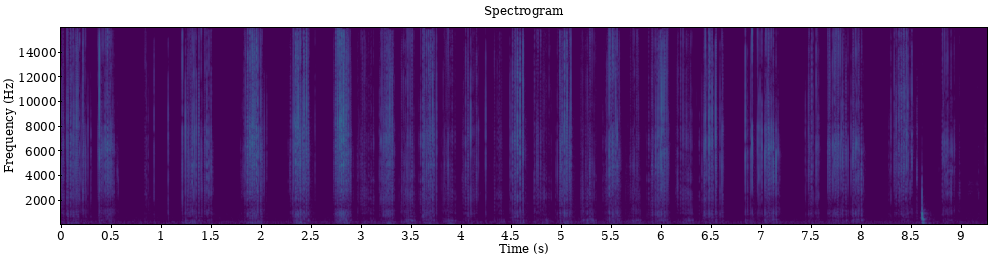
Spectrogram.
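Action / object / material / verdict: scrape / beeswax candle / beeswax / none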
